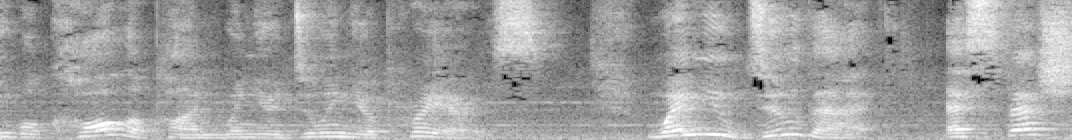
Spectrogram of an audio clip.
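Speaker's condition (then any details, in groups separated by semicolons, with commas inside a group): No condition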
